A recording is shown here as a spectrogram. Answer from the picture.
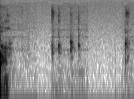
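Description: Near silence with a few faint, short clicks from a computer, spaced irregularly through the pause.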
